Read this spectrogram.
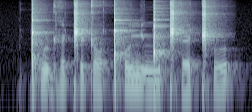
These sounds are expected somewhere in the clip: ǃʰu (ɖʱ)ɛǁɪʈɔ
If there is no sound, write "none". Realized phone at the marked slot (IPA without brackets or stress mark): ɖʱ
